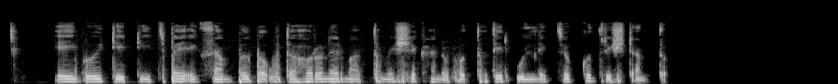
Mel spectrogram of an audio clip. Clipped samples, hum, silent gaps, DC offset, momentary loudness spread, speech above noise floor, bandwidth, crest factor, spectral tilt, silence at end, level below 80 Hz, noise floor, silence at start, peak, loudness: under 0.1%; none; none; under 0.1%; 6 LU; 62 dB; 7.8 kHz; 16 dB; -5.5 dB/octave; 1.7 s; -48 dBFS; -79 dBFS; 0.1 s; -2 dBFS; -17 LUFS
